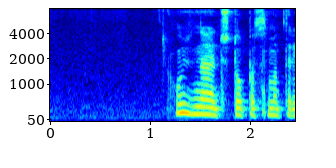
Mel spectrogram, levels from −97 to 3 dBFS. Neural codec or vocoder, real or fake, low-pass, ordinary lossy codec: none; real; none; none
